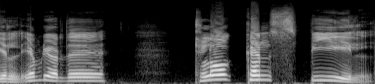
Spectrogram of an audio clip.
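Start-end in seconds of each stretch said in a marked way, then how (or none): 2.0-3.6 குளோக்கன்ஸ்பீல் drawn out slowly, a little higher, falling at the end; slow model word. Shown as a demonstration. Teacher carefully models குளோக்கன்ஸ்பீல் for students. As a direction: spell out குளோக்கன்ஸ்பீல் slowly in sound. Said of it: "குளோக்கன்ஸ்பீல் அப்படிங்கிற உச்சரிப்புல".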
